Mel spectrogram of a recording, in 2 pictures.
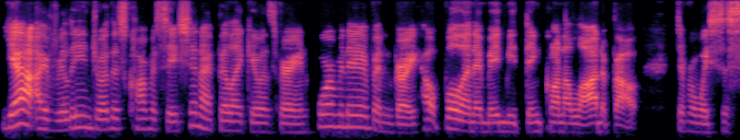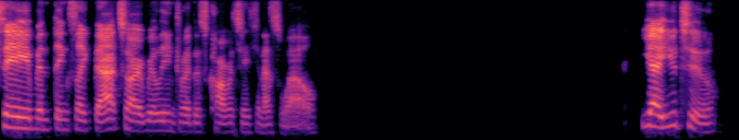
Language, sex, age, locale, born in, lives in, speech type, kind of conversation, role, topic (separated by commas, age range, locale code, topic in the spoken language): English, female, 25-29, en-US, United States, United States, conversation, unstructured, none, How do you react when a store refuses to match a competitor’s price?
